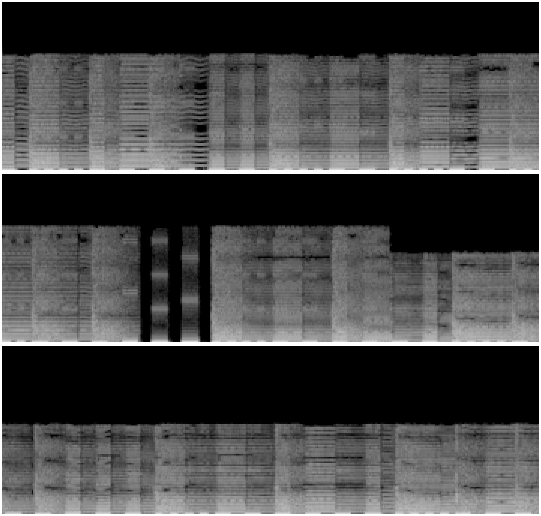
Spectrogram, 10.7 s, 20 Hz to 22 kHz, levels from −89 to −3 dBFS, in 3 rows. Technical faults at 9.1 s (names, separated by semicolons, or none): adaptive stream at a lower bitrate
